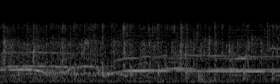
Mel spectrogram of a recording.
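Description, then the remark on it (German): An audience applauding steadily at a live show, Dunkel, dreckig, deutlich, das Stadtratsupdate, presented by the Leipziger Internetzeitung: a dense wash of many hands clapping at once with no pauses, even in loudness, with a faint sustained tone running underneath. “E vielen Dank für diesen Applaus.”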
